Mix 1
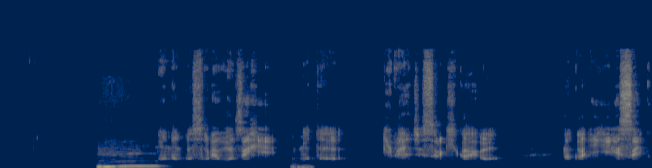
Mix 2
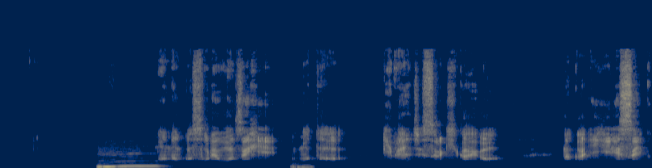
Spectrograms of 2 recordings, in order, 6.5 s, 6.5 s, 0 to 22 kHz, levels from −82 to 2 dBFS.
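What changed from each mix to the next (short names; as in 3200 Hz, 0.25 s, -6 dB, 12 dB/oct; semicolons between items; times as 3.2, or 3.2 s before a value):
first voice: add high shelf 2400 Hz -11.5 dB; second voice +3.5 dB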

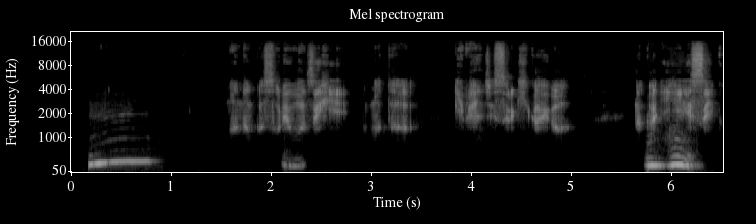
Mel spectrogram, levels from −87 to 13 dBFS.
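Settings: first voice: entry -0.80 s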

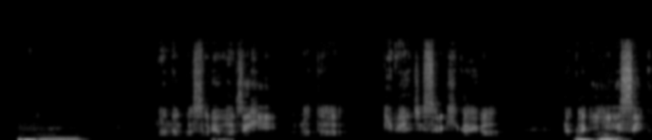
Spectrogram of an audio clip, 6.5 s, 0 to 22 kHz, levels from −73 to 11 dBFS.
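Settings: none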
